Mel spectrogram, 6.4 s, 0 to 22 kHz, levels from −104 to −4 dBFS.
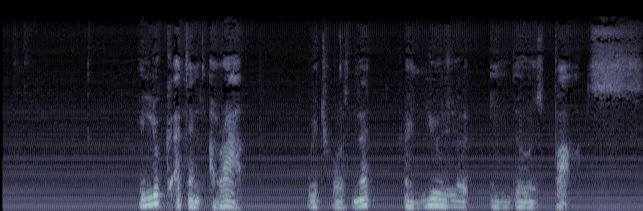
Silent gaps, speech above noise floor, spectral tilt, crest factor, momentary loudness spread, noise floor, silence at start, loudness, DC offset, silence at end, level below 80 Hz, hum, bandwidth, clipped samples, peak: none; 21 dB; -6.5 dB/octave; 20 dB; 25 LU; -63 dBFS; 0.05 s; -43 LUFS; under 0.1%; 0 s; -66 dBFS; 50 Hz at -55 dBFS; 14.5 kHz; under 0.1%; -24 dBFS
